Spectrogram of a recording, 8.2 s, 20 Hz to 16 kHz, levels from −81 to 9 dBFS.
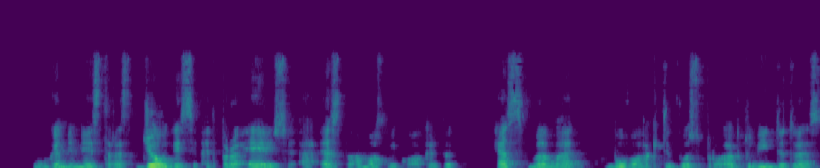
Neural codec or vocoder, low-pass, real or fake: codec, 24 kHz, 0.9 kbps, WavTokenizer, medium speech release version 1; 10.8 kHz; fake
